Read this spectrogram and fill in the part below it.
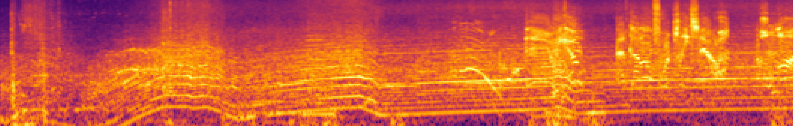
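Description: A sports car engine revs up and down as it accelerates through gear changes.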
